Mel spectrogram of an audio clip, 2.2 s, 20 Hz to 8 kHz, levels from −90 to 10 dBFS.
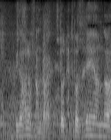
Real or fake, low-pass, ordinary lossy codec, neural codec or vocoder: fake; none; none; codec, 16 kHz, 2 kbps, X-Codec, WavLM features, trained on Multilingual LibriSpeech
